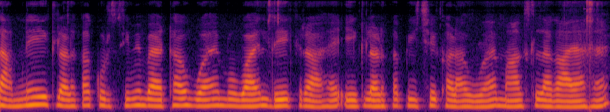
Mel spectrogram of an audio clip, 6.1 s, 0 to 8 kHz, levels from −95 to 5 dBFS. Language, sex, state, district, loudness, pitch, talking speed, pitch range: Hindi, female, Bihar, Gopalganj, -26 LUFS, 170 Hz, 205 wpm, 160-180 Hz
